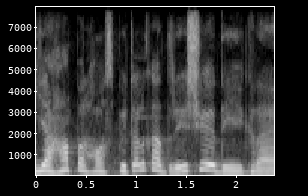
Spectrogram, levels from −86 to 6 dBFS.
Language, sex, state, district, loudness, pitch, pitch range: Hindi, female, Jharkhand, Garhwa, -16 LUFS, 240 Hz, 210-270 Hz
